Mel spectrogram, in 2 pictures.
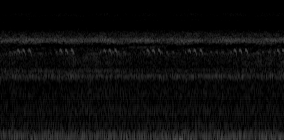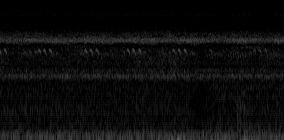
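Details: Crickets chirping at night in a swampy forest, a dense steady chorus of high pulsed trills layered in several bands, rapid repeated pulses throughout, with a low rumbling background hum.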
